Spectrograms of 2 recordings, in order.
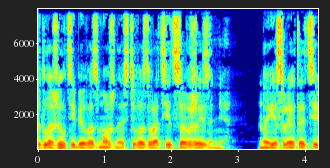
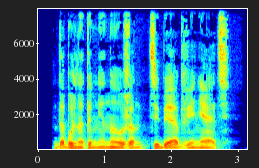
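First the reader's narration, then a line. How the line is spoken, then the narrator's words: Tired, dismissive. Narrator (Russian): Устало отмахнулся Курт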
